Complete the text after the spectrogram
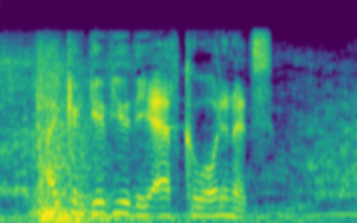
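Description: A creature snarls and growls menacingly.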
